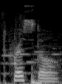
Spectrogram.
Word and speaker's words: Kirstel: And there was a poor girl who posted on the subreddit "Am I the asshole" the other day whose name was Kirstel, pronounced Crystal.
